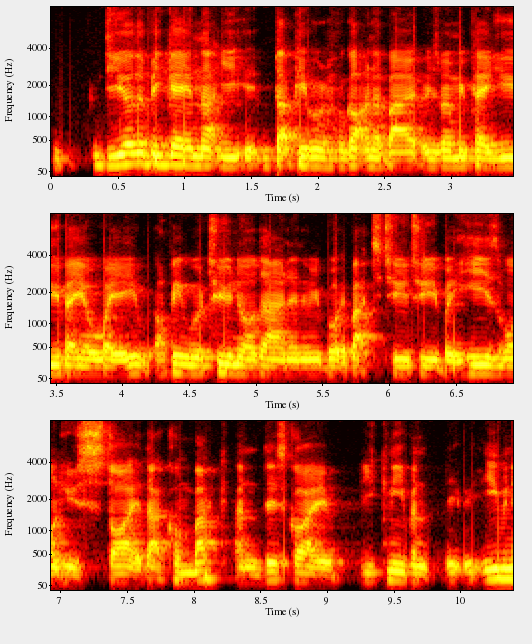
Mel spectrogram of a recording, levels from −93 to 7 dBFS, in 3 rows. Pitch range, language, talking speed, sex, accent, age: 100-130 Hz, English, 260 wpm, male, British, 20-39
